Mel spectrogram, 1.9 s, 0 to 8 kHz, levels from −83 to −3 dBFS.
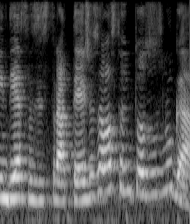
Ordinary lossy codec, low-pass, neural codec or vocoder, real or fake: none; none; none; real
